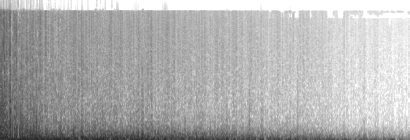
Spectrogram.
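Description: A loud deep boom that hits suddenly and then rumbles, slowly fading away over about four seconds: an impact sound effect laid under the title card.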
